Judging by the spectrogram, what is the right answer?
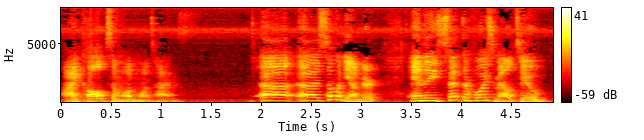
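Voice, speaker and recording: A man's voice: high voice, sing-song, normal speed, mellow, far from the mic. A man in casual podcast chat, ranting profanely and animatedly. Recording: roomy echo.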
